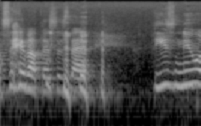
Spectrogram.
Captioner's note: laughs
